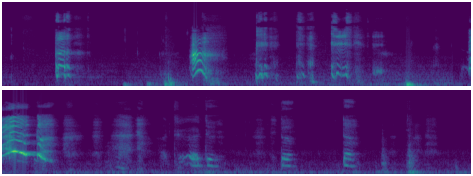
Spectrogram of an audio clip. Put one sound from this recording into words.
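A baby babbles and squeals nearby.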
